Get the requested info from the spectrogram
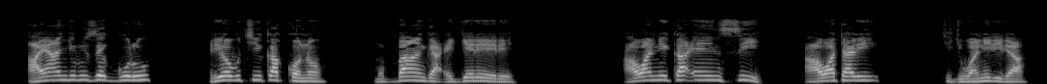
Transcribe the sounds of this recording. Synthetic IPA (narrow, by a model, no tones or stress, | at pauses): ajaːɲɟuluze̞ɡːulu | eɾjo̞ːβuciːkakːo̞no̞ | mubːaːŋɡaʔe̞ɟe̞ɾe̞ːɾe̞ | awanikae̞nsi | awatali | ciɟiwaniɾiɾa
